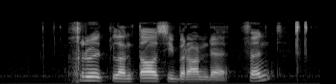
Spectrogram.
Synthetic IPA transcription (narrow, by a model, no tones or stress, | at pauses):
χruət̚plɐntɑːsibrɐndəfənt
